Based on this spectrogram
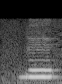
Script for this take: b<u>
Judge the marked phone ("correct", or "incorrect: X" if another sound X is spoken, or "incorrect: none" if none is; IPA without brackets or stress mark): incorrect: ø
